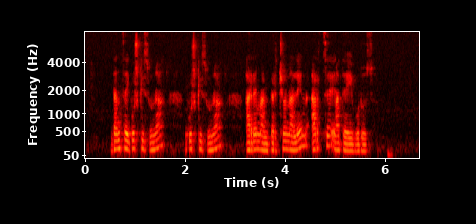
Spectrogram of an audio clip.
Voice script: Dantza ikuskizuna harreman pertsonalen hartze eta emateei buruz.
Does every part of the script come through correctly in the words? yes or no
no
